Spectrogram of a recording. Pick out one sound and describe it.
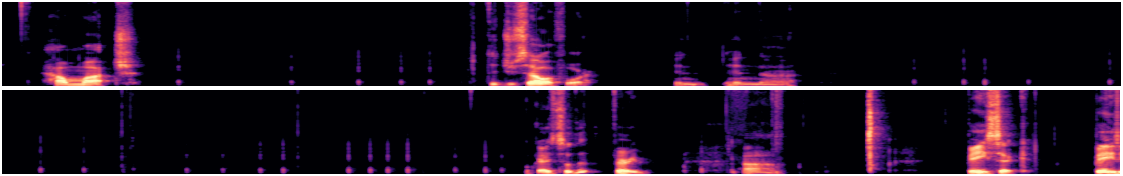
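A stylus taps softly on a tablet's glass.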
